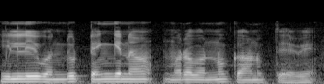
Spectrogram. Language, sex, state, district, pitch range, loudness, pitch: Kannada, male, Karnataka, Koppal, 105-125 Hz, -16 LUFS, 120 Hz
